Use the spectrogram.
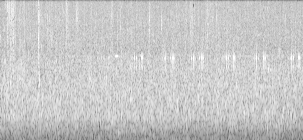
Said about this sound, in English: I can hear the sound of a creek near the track. Can you hear the water running over the rocks?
